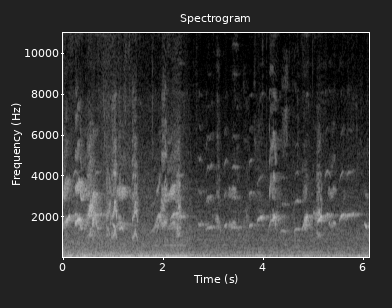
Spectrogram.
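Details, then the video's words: Male and female normal grey cockatiels making happy sounds: bursts of bright chirps and short squawks, then a run of quicker repeated tweets over a steady low background hum. "Cute Male & Female Normal Grey Cockatiels Making Happy Sounds"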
